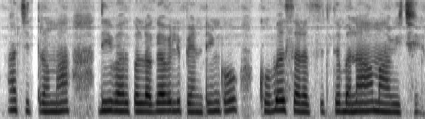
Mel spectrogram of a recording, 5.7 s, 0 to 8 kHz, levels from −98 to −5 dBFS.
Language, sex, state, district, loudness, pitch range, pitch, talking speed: Gujarati, female, Gujarat, Valsad, -17 LUFS, 205-225 Hz, 215 Hz, 135 wpm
